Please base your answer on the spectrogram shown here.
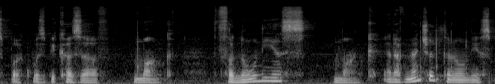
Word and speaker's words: Thelonious: This is the way you pronounce his name or spell his name. Thelonious.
